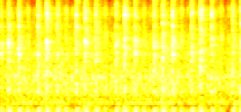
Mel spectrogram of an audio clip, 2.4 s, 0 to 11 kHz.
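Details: 1986 Harley-Davidson Heritage Softail, 29,000 original miles, idling after its first start in over 10 years: a deep, loping V-twin beat with steady, even pulses and no misses; it idles cleanly.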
